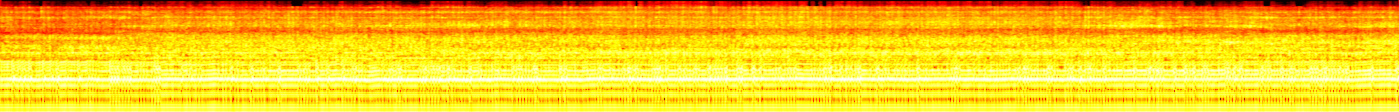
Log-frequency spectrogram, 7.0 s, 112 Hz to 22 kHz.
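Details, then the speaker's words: 1988 Kyosho Ford RS-200 RC car, OS Max 10 FP-B nitro engine, second startup after restoration; high steady buzzing without sputtering, no cut-out on full braking; normal running. "and it sounds like we're ready to go with a little warmer"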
